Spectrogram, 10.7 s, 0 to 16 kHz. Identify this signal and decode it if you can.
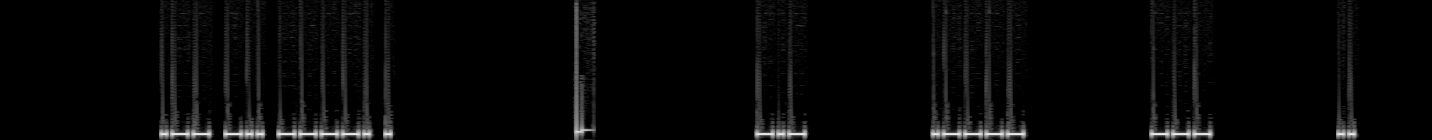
Morse code, heard as a keyed tone, about 30 wpm, spaced as for 13 wpm, 700 Hz. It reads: WD9E K1OI
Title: USA Call Signs - 8x Character Spacing - 30wpm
